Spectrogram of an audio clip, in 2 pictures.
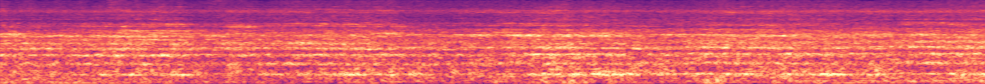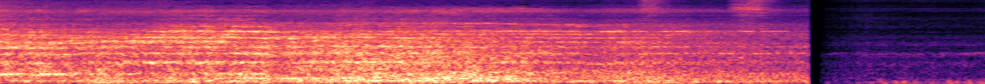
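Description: A long passenger train passing at speed through a station: loud rolling wheel noise on the rails with several steady high ringing tones over it. It cuts off abruptly about nine seconds in.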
